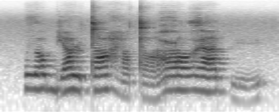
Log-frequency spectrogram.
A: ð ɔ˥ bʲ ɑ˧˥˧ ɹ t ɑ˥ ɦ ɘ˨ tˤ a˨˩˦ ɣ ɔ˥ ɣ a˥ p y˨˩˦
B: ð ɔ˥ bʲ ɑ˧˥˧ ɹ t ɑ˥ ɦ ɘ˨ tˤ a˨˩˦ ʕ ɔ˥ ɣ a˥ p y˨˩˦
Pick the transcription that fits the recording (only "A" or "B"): B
